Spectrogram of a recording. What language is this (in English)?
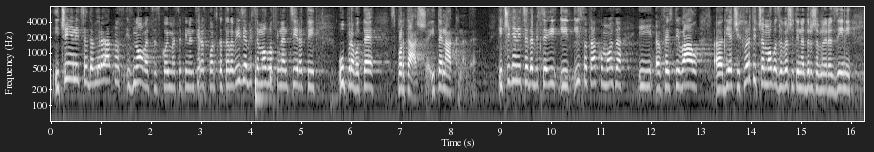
Croatian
